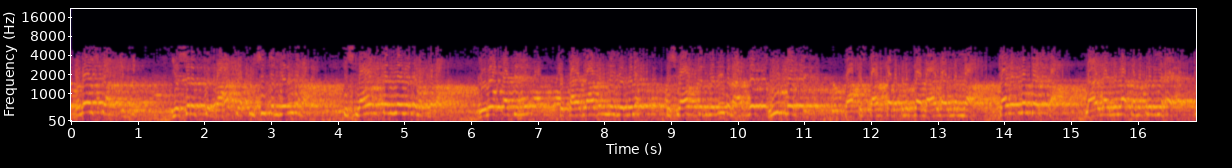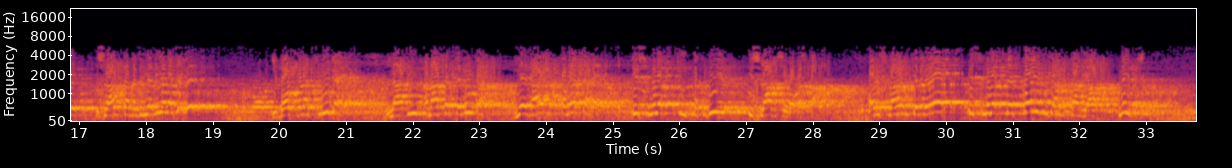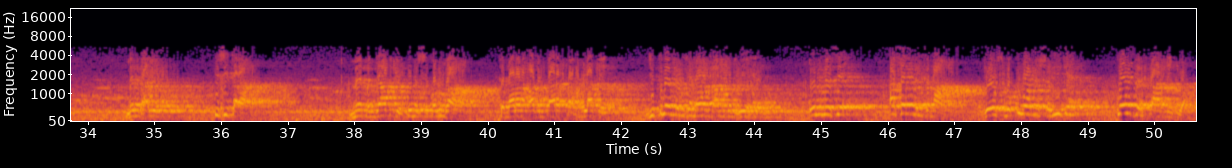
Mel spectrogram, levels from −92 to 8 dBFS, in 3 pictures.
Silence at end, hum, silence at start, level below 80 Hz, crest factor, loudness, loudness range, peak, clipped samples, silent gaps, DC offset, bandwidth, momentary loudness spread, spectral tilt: 0 s; none; 0 s; -38 dBFS; 10 dB; -13 LUFS; 2 LU; -4 dBFS; under 0.1%; none; under 0.1%; 5.8 kHz; 4 LU; -4 dB/octave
